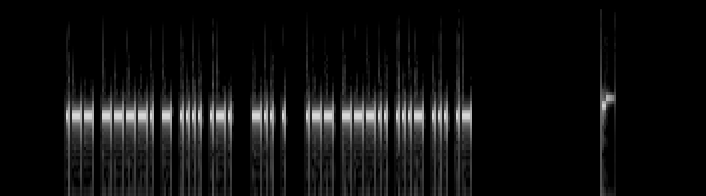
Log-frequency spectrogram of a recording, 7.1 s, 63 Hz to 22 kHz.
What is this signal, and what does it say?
Morse code, heard as a keyed tone, about 40 wpm, 700 Hz. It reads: W9THR DE W8VSA
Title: USA Callsign DE Callsign - 5 Characters - 40wpm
